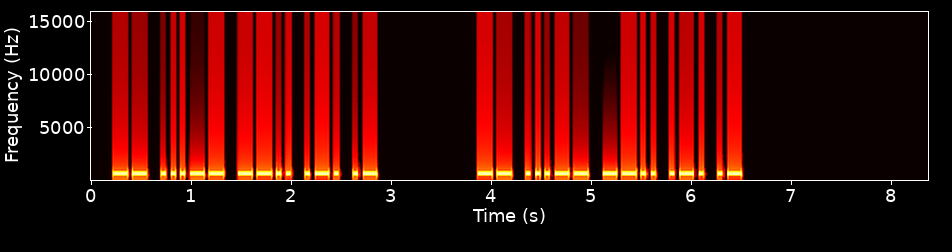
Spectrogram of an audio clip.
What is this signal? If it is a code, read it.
Morse code, heard as a keyed tone, about 25 wpm, 700 Hz. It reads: M3ZRA M3ZRA
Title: DXCC-100 Call Signs - 5 Characters - Repeated 2x - 25wpm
